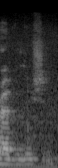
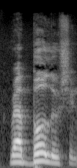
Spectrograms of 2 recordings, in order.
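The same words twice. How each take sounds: First: The second consonant is a v sound. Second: The second consonant is a b sound. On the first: The speaker calls it wrong. "not revolution" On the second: The speaker calls it right. "It's with no V, but a B"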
